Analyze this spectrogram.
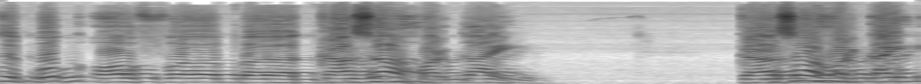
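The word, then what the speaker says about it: Krasznahorkai: Kaza Horkai is not written like that, but it's pronounced like Kaza Horkai.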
